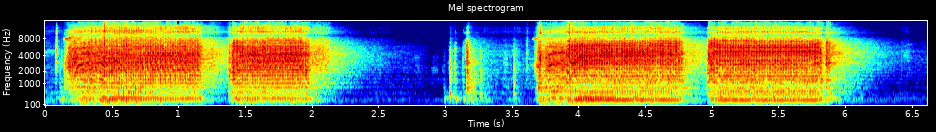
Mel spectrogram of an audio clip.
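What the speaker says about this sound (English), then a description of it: "we're going to use our gun here to start that one" A small impact gun drives transmission bolts down on a Ford with a tilted engine. It fires in four loud, steady bursts of about a second each, with a short cluster of brief taps in the gap between the second and third.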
